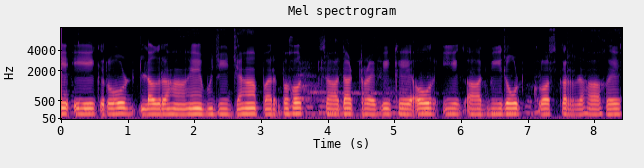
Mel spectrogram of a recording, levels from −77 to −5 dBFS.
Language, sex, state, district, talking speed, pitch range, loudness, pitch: Hindi, male, Uttar Pradesh, Jyotiba Phule Nagar, 150 wpm, 130-140 Hz, -25 LUFS, 135 Hz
